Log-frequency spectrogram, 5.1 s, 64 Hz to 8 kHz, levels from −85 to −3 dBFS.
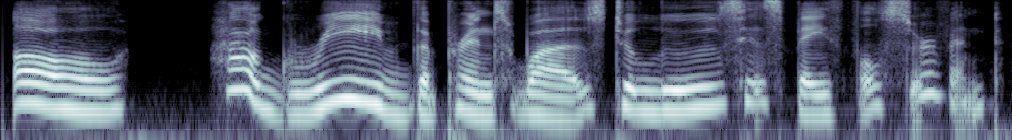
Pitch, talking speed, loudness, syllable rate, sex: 200 Hz, 130 wpm, -17 LUFS, 3.4 syllables/s, female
